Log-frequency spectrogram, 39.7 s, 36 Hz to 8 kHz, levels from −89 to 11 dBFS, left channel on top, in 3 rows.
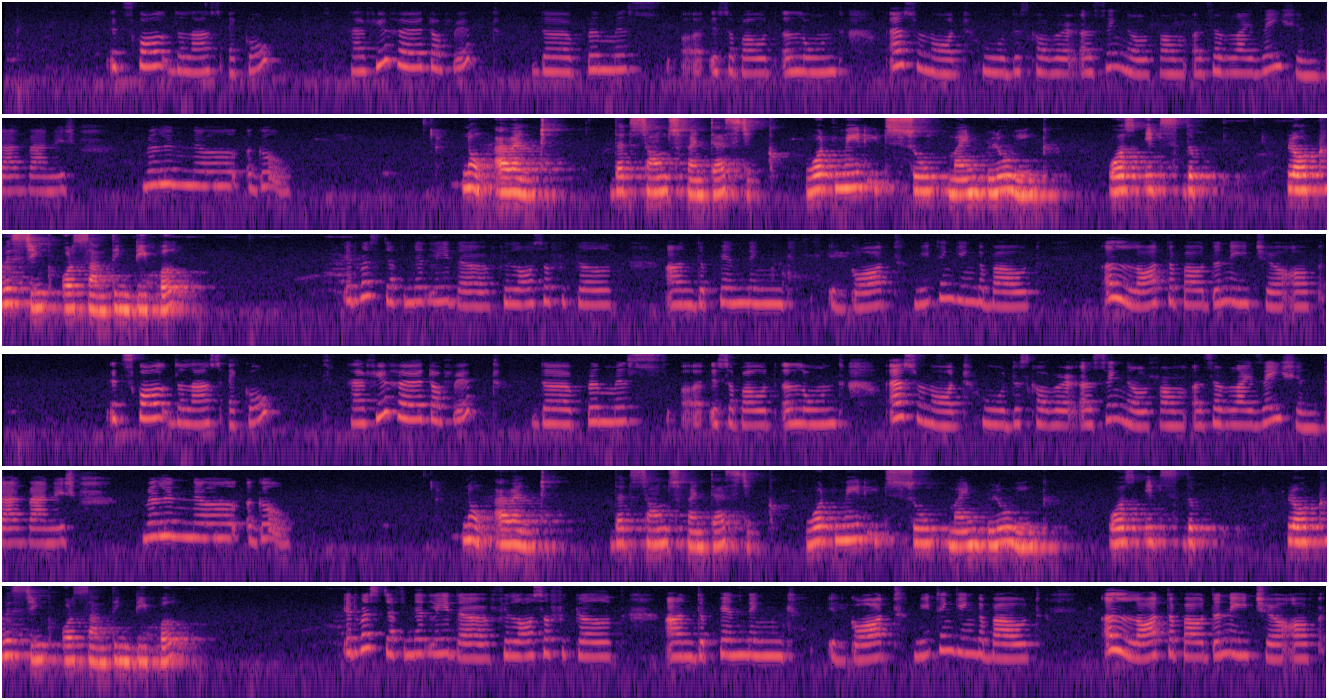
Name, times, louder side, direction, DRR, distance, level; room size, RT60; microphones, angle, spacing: voice 1, 1.0-2.8 3.5-4.7 5.3-14.3 14.6-16.1 29.9-34.4 34.8-36.9 37.5-39.7, right 3 dB, 55° right, 6.6 m, -32 dB
voice 2, 17.8-18.9 19.3-21.0 21.3-23.8 24.3-25.5 26.1-28.5, left 4 dB, 35° left, 0.6 m, -23 dB
head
